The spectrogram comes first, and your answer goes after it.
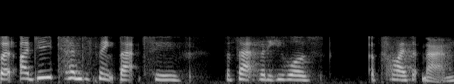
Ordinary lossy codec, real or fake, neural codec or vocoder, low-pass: AAC, 16 kbps; fake; codec, 16 kHz, 6 kbps, DAC; 3.6 kHz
